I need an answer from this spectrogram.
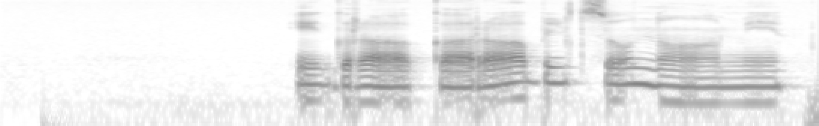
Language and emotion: Russian, sad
